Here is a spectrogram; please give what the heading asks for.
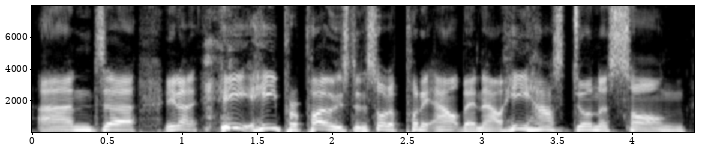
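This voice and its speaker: A male radio host interviewing a guest, friendly but halting, with many pauses and restarts. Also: high-pitched, animated, sharp tone, no echo, studio quality.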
